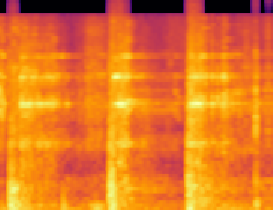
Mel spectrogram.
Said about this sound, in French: Elle se lève. Et range l'assiette dans le tiroir.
